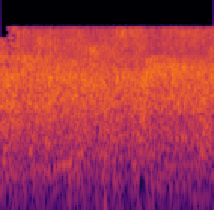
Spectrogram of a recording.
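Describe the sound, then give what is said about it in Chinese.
A church audience applauds during a service, a continuous, dense patter of clapping that stays level throughout with no voices over it. “我哋咧为到佢哋向上帝俾一啲掌声吓，将荣耀归俾主，多谢你。”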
